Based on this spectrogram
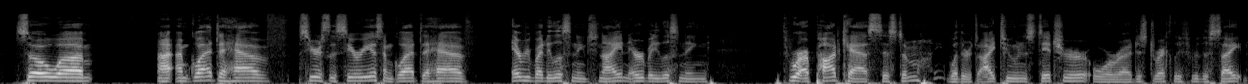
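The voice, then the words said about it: Hoarse, sick-sounding voice. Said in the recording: “throat, as well as the cough... You can probably already hear my voice is not quite the same right now.”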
